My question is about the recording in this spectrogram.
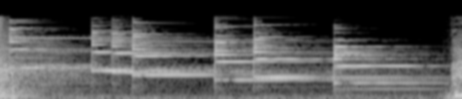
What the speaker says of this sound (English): the order I'm supposed to ring the bells in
